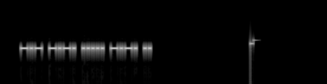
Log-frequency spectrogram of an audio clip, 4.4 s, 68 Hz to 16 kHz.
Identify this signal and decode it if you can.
Morse code, heard as a keyed tone, about 36 wpm, 700 Hz. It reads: KC5CI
